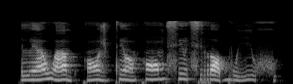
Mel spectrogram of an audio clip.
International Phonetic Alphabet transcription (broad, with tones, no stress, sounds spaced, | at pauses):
lʲ ã˩˥ w ã˩˧˩ b k ɔ̃˩˧˩ ʒ tʲ ɔ̃˧˩˧ k ɔ̃˧˥ b sʲ ũ˦˨ sʲ r ɒ˧˩˧ b w i˩˧˩ xʷ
